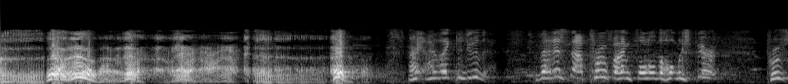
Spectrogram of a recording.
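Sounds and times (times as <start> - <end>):
speech: 0.0 - 1.4, 6.0 - 7.8
man imitating a barking dog: 0.4 - 2.0.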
